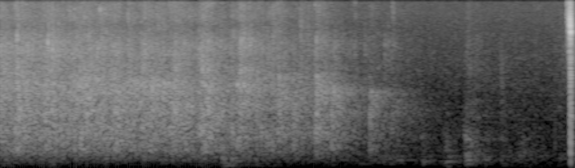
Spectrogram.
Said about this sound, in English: Can we just give everyone a clap that took a part in making this morning happen?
